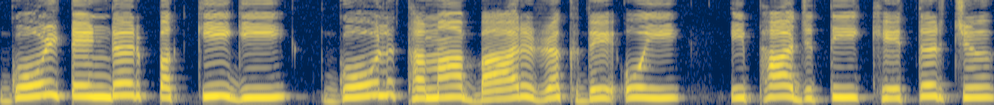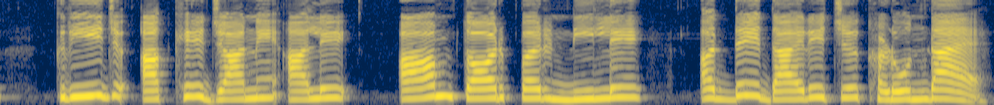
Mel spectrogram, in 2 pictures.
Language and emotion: Dogri, neutral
